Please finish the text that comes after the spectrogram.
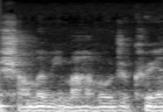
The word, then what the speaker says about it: Shambhavi Mahamudra Kriya: So I practice the Shambhavi Mahamudra Kriya, Shambhavi Mahamudra Kriya, that's how you say it.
